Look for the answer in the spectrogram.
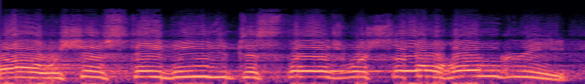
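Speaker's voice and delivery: high whiny complaint; grumbling Israelites. Retold or imitated. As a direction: whine like hungry ungrateful people. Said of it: "grumbling and saying".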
